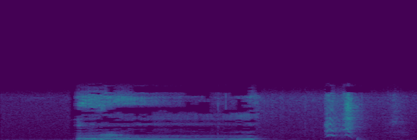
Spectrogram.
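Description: Scottish terrier giving a long growl about a second in, then a shorter one: a warning growl at a deer in the yard.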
